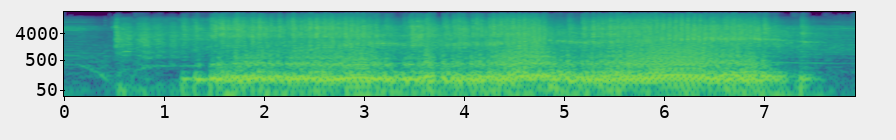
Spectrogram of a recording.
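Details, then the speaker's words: Low-mileage 600 hp drag-racing Subaru WRX that sat about 15 years, on a shot of ether, throttle wide open; starter whirs then loud uneven roar about six seconds and dies; unclear if running on fuel or only ether. "I can't tell if it's trying to run on the fuel or if it's only running on the ether."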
